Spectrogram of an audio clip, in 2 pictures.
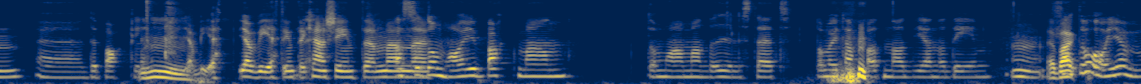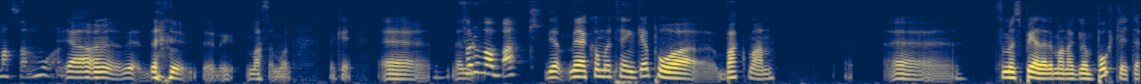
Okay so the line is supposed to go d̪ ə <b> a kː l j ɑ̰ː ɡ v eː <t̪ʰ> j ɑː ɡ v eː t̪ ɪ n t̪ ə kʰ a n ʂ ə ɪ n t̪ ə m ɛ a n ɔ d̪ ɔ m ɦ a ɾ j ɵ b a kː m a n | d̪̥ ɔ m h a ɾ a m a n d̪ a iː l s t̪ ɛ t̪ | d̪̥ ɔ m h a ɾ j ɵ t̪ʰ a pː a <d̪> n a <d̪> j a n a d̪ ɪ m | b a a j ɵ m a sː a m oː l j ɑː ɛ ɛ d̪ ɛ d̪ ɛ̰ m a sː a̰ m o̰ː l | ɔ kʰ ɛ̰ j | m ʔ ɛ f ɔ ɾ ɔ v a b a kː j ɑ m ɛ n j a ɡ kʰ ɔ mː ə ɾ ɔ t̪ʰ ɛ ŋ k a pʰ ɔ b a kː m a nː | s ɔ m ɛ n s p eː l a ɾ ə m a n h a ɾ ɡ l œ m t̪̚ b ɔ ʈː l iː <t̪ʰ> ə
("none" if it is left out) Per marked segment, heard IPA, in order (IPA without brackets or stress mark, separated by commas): b, t̪, t̪, d̪, t̪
